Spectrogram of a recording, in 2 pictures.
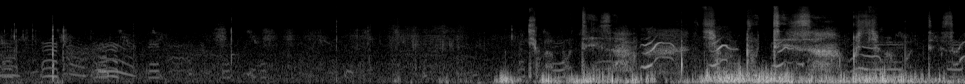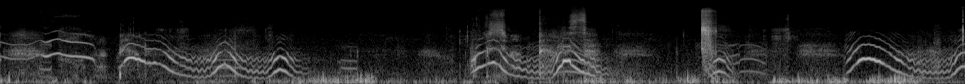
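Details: Two-day-old Border Collie puppies from Glycine's litter of seven, born 14 February 2019 at a farm breeding dogs, donkeys and goats; a woman's voice dominates at first, then repeated rising-falling squeaky whines follow in quick succession.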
